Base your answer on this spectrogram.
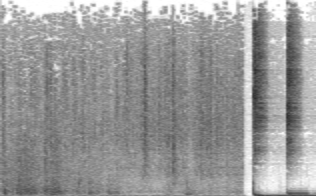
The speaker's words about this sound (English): I've been asked, when do I feel the most comfortable? That's when it's cold and it's dark during a thunderstorm.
